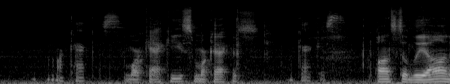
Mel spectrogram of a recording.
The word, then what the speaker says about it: Markakis: I guess that's how you pronounce his name. Kiki, how would you say this guy's name? M-A-R-K-A-K-I-S. Markakis.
